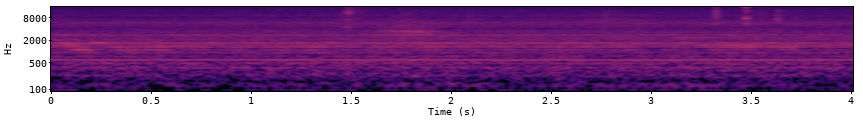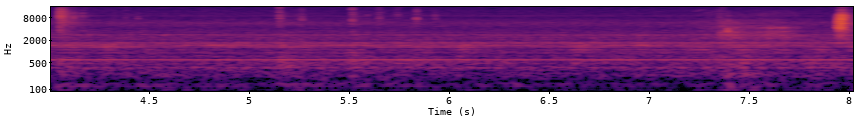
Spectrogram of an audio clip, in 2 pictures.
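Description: Near silence: a faint steady electrical hum of room tone, with a few faint clicks.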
